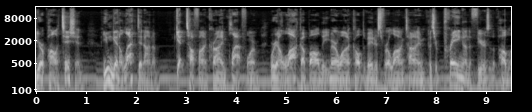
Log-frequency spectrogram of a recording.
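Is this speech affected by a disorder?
No.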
